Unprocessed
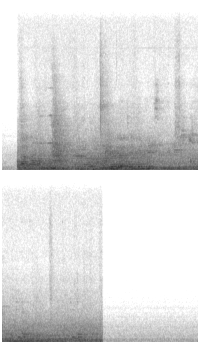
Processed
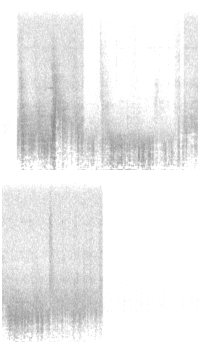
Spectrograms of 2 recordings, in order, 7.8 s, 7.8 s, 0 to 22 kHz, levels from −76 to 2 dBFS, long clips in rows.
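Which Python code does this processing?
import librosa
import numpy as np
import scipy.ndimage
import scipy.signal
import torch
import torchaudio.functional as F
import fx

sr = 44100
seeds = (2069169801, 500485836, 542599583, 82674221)

y = fx.spec_gate(x, sr, threshold_db=-30, keep='weak')
y = fx.bass_treble(y, sr, bass_db=4, treble_db=-13, at=(1.62, 3.63), fade=0.02)
y = F.gain(torch.from_numpy(y), 2.5).numpy()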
